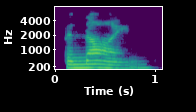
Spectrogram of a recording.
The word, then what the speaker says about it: benign: the Oxford learners dictionaries silent G words nah known Nash benign malign sign design a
